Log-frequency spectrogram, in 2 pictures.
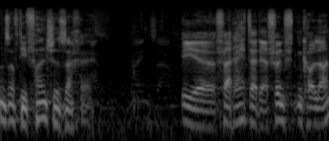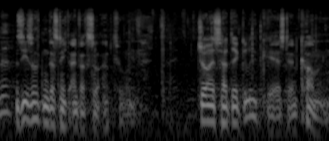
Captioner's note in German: none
